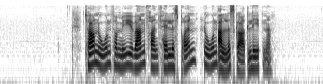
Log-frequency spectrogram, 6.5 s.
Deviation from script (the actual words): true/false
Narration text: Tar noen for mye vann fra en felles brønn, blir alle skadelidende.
true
